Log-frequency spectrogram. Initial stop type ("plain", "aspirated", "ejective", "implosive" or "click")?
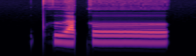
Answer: aspirated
